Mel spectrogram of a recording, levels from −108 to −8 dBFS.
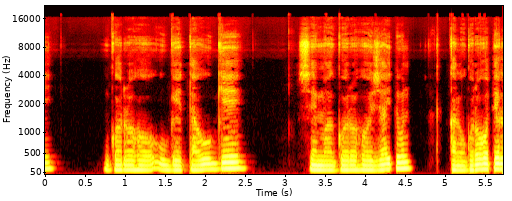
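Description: At 4.19 s to the end, the speech suddenly plays about 1.93 times faster at unchanged pitch. This time-stretched section sounds rushed, likely from dropped short pieces.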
